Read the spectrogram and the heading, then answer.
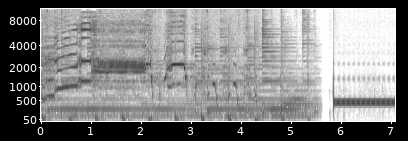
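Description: A dense, layered stretch of tonal sounds with rising, whinny-like calls cuts out abruptly, then a loud, steady telephone dial tone of an outgoing call hums on a single low pitch until the end.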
